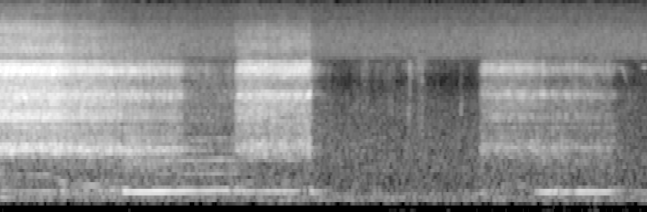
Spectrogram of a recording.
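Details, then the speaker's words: Scooter rear wheel: low whine with scratchy hiss in bursts whenever throttle is applied, quieter at very light throttle; wheel not hot, recently ridden on some dirt trails; rear wheel noise under throttle, cause unknown. "it's making a bunch of noise if I'm just super light on the throttle little quiet down but as soon as I try to give it any any kind of gas any kind of throttle it starts to make that noise"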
